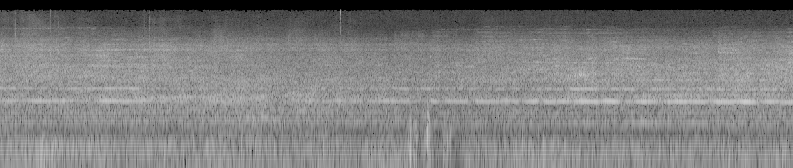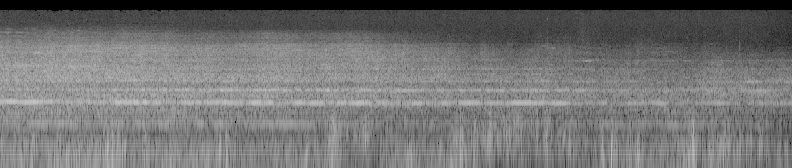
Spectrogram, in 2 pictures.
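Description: Long Canadian Pacific freight train rolling by at a distance: a steady rumble of wheels on rail with a held whine above it, easing off a little near the end.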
